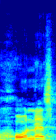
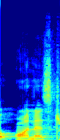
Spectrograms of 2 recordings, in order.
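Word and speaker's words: honest: नेक्स्ट है ऑनेस्ट, इसको हॉनेस्ट नहीं पढ़ना है, इसको ऑनेस्ट पढ़ना है। नेक्स्ट है ऑनर, इसको ऑनर पढ़ना है, हॉनर नहीं पढ़ना। जब भी एच के बाद ओ आ जाता है तो एच को साइलेंट कर देते हैं या आ करके आवाज़ निकालते हैं, ठीक है। इसको आ करके आपने याद करना है कि इसमें आप ओ की आवाज़ निकालेंगे, एच की आवाज़ नहीं निकाल।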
